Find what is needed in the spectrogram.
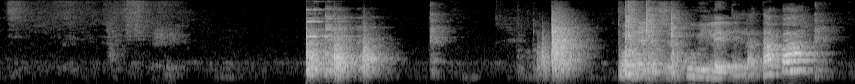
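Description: A faint soft hiss in the first two seconds as sugar is poured into the Thermomix's steel mixing bowl, then several loud clatters and knocks of the plastic lid being fitted onto the bowl.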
